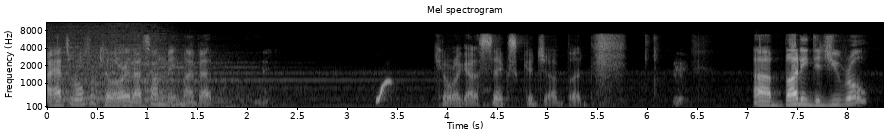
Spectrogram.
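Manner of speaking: ordinary delivery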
